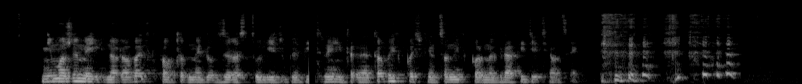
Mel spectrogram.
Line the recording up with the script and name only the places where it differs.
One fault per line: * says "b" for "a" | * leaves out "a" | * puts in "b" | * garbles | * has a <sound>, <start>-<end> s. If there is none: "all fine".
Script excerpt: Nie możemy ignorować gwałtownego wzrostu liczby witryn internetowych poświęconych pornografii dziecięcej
* has a dropout, 3.1-3.2 s
* has a laugh, 6.0-7.4 s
